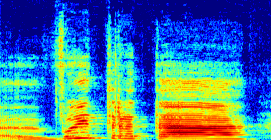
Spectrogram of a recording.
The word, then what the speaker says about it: витрата: і рима до нього наприклад витрата висить витрата ну чи щось таке взагалі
